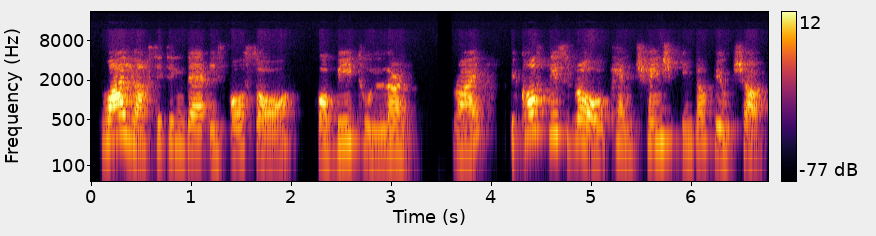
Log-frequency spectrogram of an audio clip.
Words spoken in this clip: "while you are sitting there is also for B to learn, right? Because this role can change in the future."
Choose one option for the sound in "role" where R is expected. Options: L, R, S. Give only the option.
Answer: R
